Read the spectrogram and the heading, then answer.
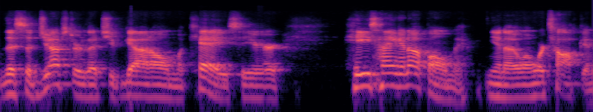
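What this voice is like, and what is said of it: Southern US accent. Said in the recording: “If you can't tell from my accent, this all started in the South.”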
